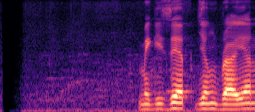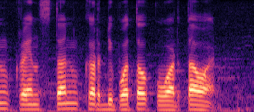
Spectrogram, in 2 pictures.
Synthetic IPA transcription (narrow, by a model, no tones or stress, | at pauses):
mɛɡizɛt̪̚d͡ʒɨŋbɾajankɾɛnst̪ɔnkɨrdipɔt̪ɔkəwart̪awan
